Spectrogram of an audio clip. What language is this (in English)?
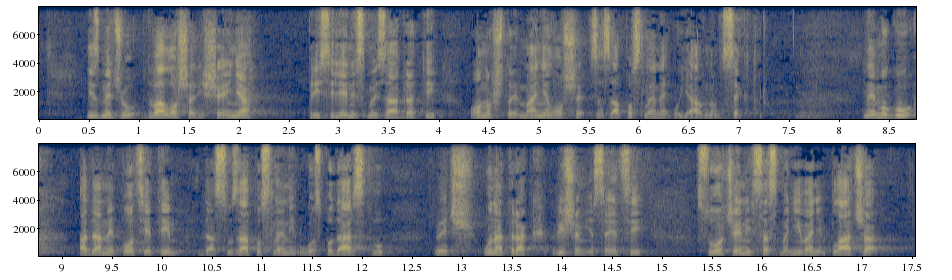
Croatian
